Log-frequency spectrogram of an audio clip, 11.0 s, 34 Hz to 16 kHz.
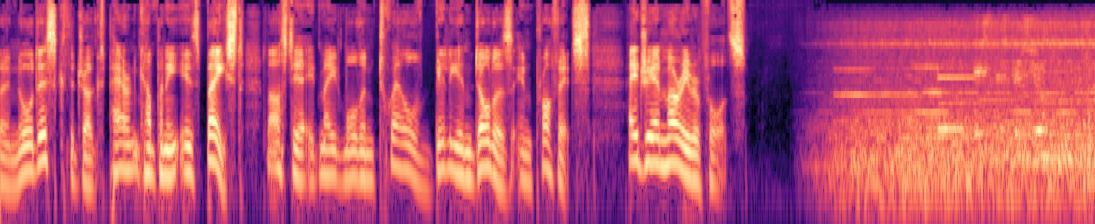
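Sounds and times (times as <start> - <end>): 
speech: 0.0 - 7.5
sustained whining tone of an arriving train: 8.0 - 10.9
train arriving at a station, rumbling: 8.1 - 10.9.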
